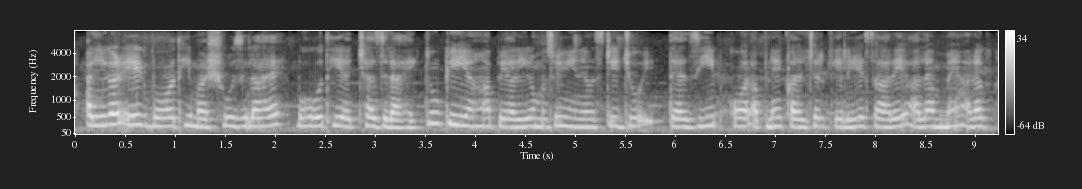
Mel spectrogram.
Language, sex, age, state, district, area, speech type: Urdu, female, 18-30, Uttar Pradesh, Aligarh, urban, spontaneous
